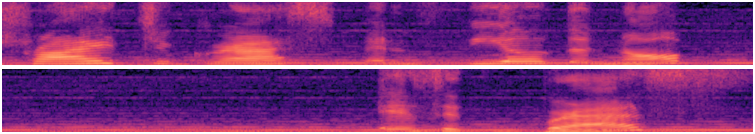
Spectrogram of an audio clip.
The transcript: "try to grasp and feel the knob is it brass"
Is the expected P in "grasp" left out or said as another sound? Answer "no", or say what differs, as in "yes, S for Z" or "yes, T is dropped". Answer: no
